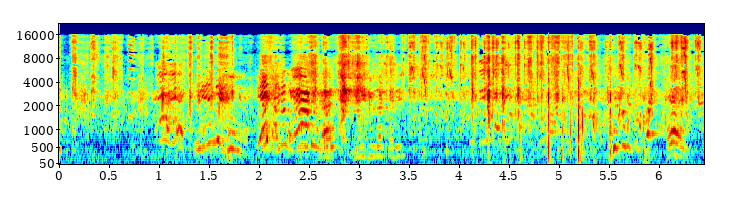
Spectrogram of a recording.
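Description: Voices of adults and children talking and calling out, with a few short sharp taps a little after the middle.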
